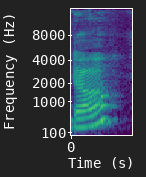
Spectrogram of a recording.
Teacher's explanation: ड का उच्चारण स्थान मूर्धा होता है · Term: मूर्धन्य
